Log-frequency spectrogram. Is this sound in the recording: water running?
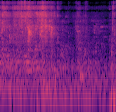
yes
